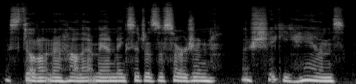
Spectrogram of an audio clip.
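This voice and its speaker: An actress playing a candid, wry surgeon in an audio drama, conversational and dryly critical. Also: female voice, low voice, fairly even intonation, fairly quick, heavy background noise. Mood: wry, casual.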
